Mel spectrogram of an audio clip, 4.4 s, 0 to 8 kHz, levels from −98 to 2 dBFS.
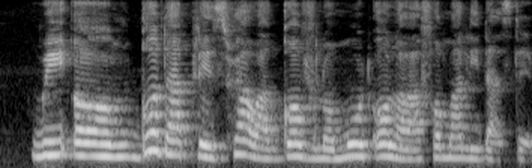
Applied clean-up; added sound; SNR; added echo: none; none; none; none.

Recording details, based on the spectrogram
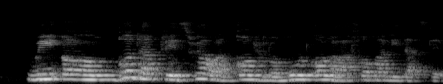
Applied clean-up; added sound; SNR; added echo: none; none; none; reverberation time 0.5 s.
